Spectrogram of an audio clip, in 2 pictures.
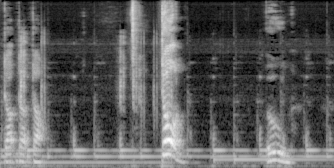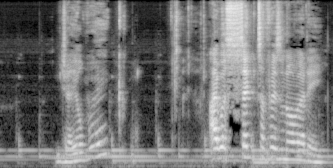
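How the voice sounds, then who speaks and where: A woman giving casual gameplay commentary as a YouTuber, chatty and reading on-screen game text aloud with lots of "uh"s. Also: lowish voice. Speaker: gaming YouTuber. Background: background music.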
